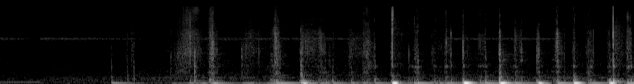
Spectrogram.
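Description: A hand pressing and patting a ball of bread dough flat on a silicone baking mat: a run of irregular dull thumps with small clicks, starting about a second in and coming louder and closer together in the second half.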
